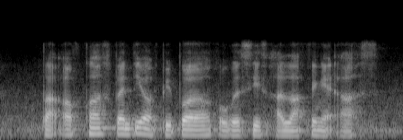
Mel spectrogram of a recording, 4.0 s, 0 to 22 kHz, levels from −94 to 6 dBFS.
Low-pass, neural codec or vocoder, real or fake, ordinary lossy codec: 7.2 kHz; codec, 16 kHz, 4 kbps, FunCodec, trained on LibriTTS, 50 frames a second; fake; Opus, 24 kbps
